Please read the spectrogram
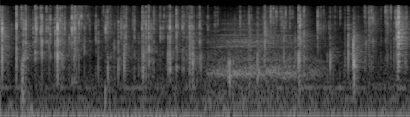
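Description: Individual Hi-Chew candy wrapper crinkling and crackling as fingers twist and pick at it, struggling to open it. Quick, dense crackles that thin out after the middle.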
